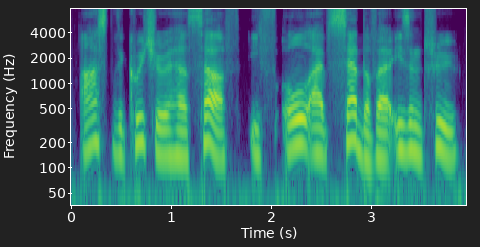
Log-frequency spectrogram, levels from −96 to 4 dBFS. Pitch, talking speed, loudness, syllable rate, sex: 155 Hz, 180 wpm, -17 LUFS, 4.5 syllables/s, male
